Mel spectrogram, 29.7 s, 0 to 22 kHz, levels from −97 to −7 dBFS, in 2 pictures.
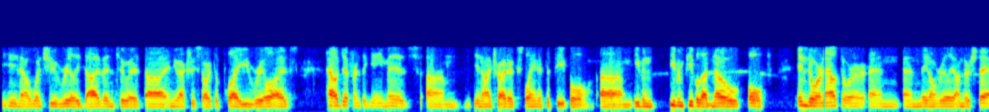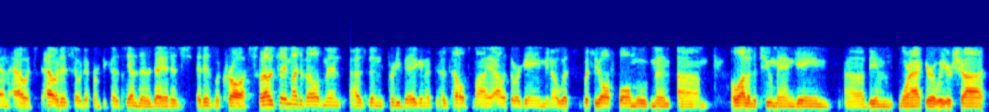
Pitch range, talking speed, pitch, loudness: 105-110 Hz, 215 wpm, 105 Hz, -26 LUFS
